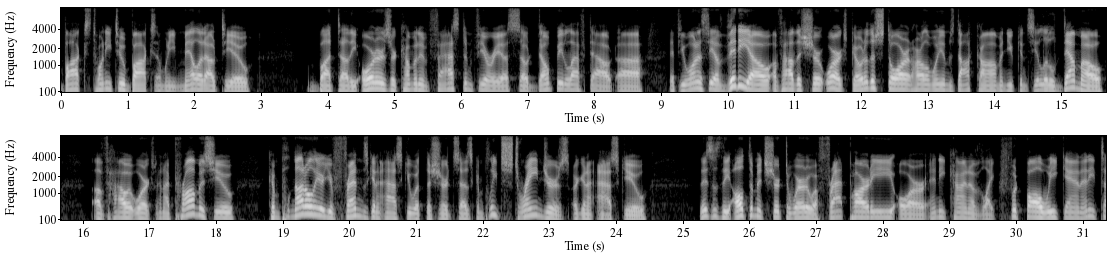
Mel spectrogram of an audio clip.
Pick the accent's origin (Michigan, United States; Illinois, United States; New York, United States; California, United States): New York, United States; near Buffalo; moved away; I grew up near Buffalo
